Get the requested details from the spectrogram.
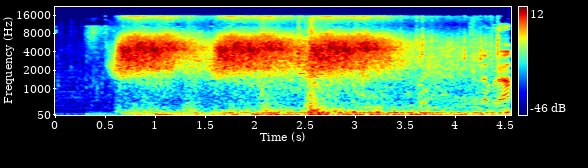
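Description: Fire blasts roar and whoosh in quick bursts.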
